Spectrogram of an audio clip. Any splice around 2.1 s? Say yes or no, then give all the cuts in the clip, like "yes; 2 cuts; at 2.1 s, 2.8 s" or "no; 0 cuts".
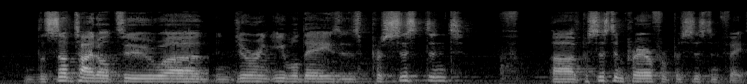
yes; 1 cut; at 2.1 s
